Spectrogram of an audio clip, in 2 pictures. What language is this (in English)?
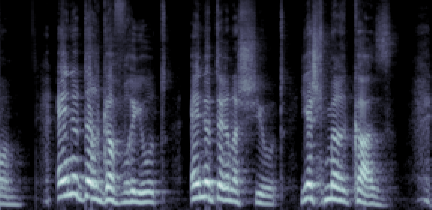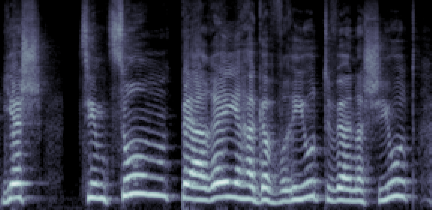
Hebrew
